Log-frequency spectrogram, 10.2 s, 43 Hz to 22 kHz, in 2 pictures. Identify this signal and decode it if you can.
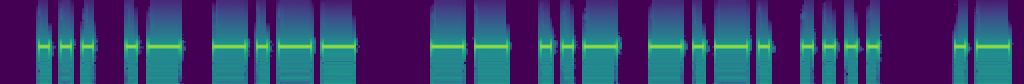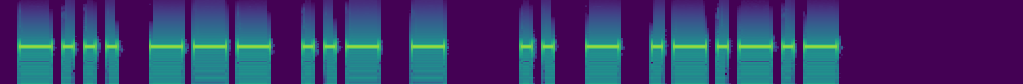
Morse code, heard as a keyed tone, about 22 wpm, 700 Hz. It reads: SAY MUCH ABOUT IT.
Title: Sentences from Top 1000 Words - Review Part 2 - 22wpm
